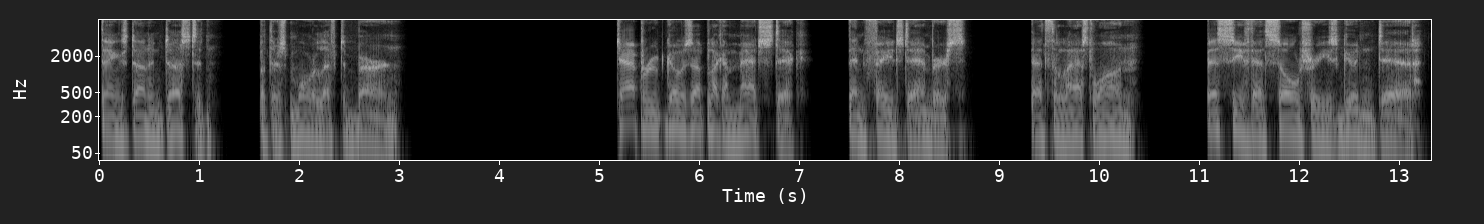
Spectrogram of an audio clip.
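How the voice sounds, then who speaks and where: A man playing a gruff, folksy, wry Old West narrator in a video game, with a gravelly American Western drawl and measured, ominous storytelling. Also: deep voice, expressive, fairly bright tone, no room sound, clean studio sound, heavily acted. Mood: portentous. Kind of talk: dramatic second-person scripted game narration.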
